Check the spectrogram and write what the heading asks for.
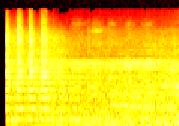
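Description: Vehicle horns sounding in unison for the Victory Day horn action: four short toots in quick succession, then a horn held in a continuous blare.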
